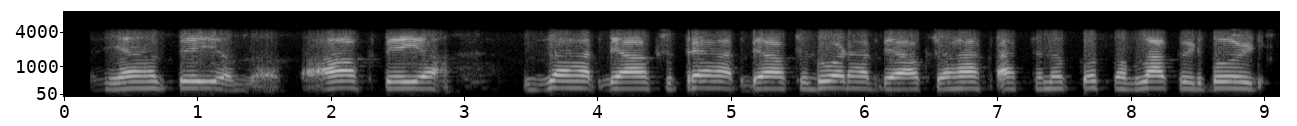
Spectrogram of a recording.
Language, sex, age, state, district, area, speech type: Kashmiri, female, 45-60, Jammu and Kashmir, Ganderbal, rural, conversation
